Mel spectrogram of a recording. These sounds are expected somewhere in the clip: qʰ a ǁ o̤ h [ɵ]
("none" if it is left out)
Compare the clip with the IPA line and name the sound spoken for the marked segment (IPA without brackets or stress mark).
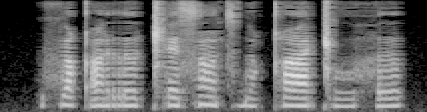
ɤ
